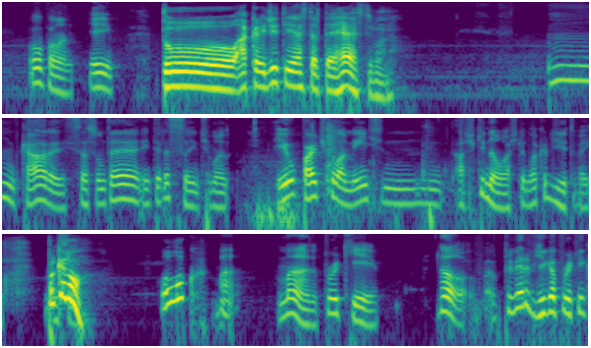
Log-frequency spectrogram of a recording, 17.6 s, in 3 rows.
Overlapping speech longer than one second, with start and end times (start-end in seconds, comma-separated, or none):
none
